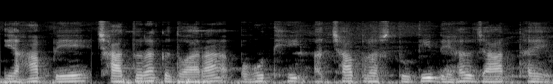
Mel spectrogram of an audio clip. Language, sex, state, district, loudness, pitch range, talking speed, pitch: Hindi, male, Chhattisgarh, Sarguja, -20 LUFS, 125-145 Hz, 120 wpm, 130 Hz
